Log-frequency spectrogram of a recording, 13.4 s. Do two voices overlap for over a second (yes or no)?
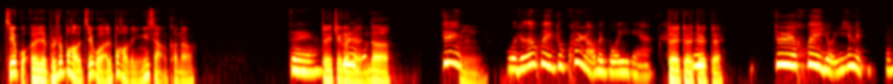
no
